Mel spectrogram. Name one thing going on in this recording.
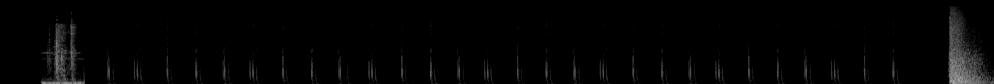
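Quick, even footsteps tap on a hard floor.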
